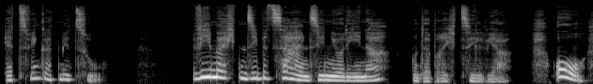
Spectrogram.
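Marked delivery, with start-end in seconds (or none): 1.9-3.9 high, bright polite sales voice; saleswoman voice. A narrator's reading. 5.5-5.9 surprised. A narrator's reading. Startled exclamation.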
